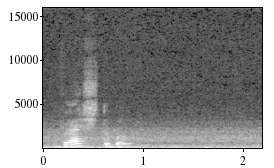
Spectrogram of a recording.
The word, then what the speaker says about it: vegetable: This word often mispronounced because it is spoken form is spoken form is shorter than its written form. In the correct pronunciation, the Praat display shows primary stress on the first syllable, veg.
